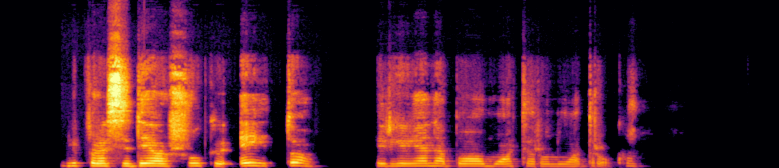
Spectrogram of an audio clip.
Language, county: Lithuanian, Vilnius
